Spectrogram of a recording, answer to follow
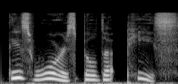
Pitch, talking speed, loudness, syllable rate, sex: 230 Hz, 170 wpm, -14 LUFS, 4.5 syllables/s, female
